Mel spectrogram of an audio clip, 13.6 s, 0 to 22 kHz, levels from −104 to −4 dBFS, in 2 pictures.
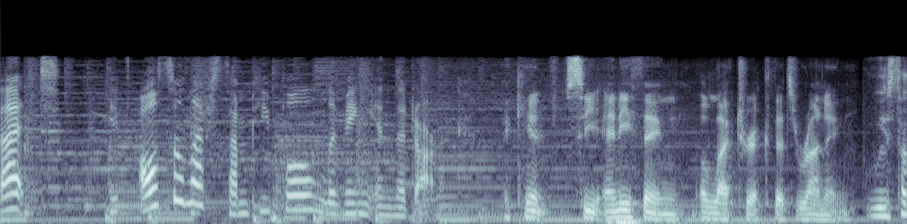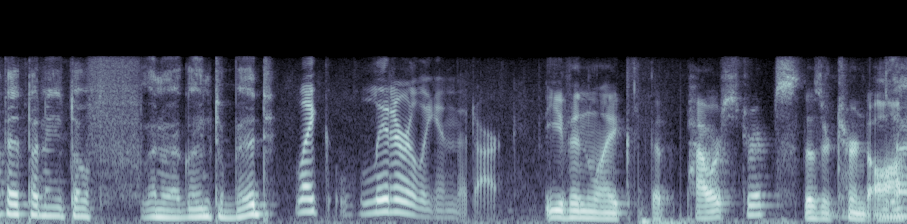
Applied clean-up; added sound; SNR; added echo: none; none; none; none.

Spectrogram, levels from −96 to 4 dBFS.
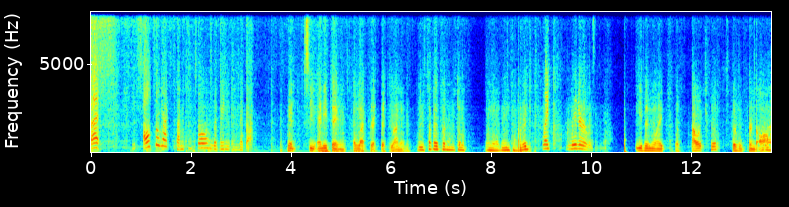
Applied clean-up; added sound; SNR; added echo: neural mask model RNNoise.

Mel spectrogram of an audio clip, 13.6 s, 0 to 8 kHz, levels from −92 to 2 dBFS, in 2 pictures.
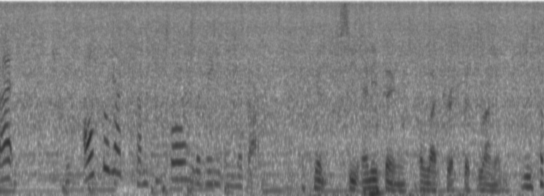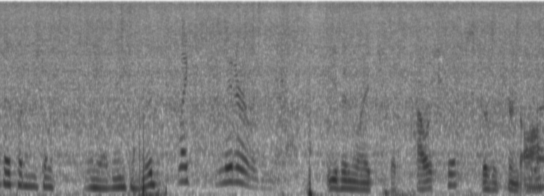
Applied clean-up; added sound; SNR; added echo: none; Bathtub (filling or washing); 2 dB; none.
